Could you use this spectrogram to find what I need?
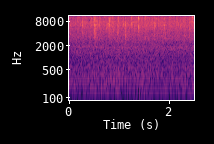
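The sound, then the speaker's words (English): Heavy rain pours down in a steady, dense hiss of countless drops during a thunderstorm with lightning, loud and unbroken throughout, with no voices and no distinct thunderclap. “I love this weather. I just wanted you guys to hear it.”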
